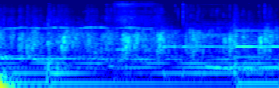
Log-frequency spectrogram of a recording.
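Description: An audience claps steadily, a dense wash of many hands at a constant, moderate level, with a faint sustained musical tone humming underneath.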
